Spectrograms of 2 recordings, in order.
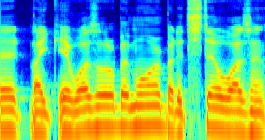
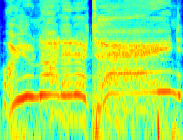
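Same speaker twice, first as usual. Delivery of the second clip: very high, shrill screaming.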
